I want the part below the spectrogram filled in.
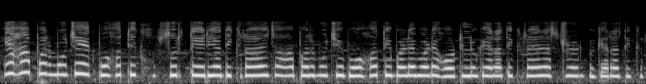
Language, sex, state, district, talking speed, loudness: Hindi, female, Himachal Pradesh, Shimla, 240 wpm, -11 LUFS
